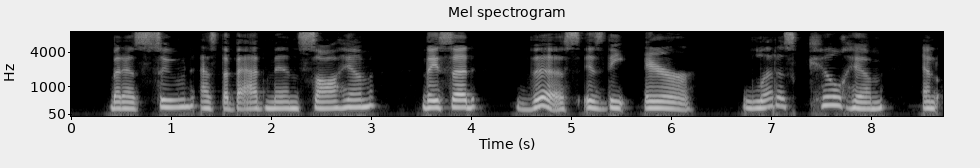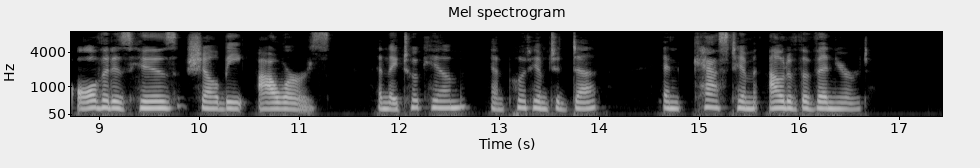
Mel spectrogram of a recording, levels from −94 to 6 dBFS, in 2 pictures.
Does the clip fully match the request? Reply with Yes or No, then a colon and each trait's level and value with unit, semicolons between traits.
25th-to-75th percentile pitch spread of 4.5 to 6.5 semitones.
No: narrow, 2.4 semitones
